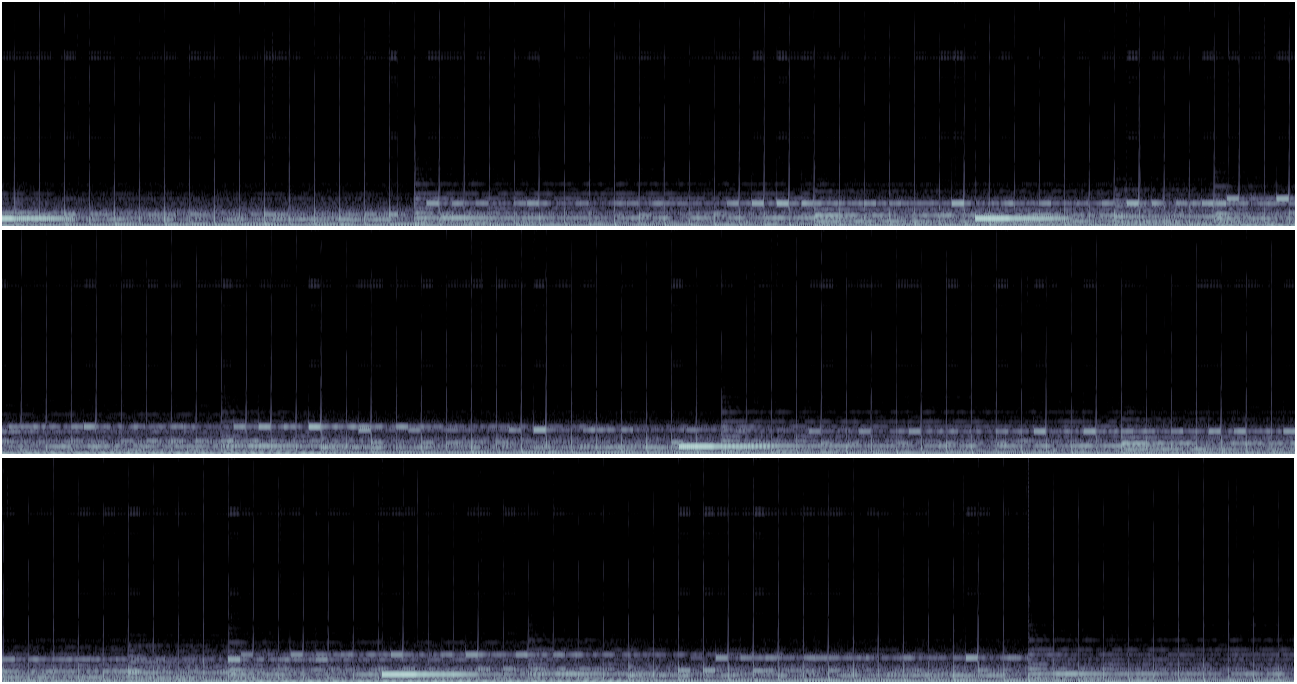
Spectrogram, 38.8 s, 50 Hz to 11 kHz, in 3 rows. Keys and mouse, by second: 3.0 l, 3.6 click, 4.9 a, 5.4 KP_3, 6.7 KP_7, 7.5 click, 8.2-9.9 middle drag, 9.9 ctrl+r, 12.0 click, 12.3 ctrl+z, 13.8 click, 14.0 b, 15.9 s, 20.0 click, 23.0 a, 25.0 b, 26.8 click, 28.2 ctrl+r, 28.2 a, 32.7-34.4 drag, 33.1 a, 34.4-35.8 middle drag, 34.9 c, 35.8 right click, 36.6 middle click, 37.6 c, 38.4 right click.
